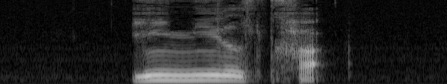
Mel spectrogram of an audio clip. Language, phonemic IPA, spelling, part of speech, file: Navajo, /ʔíːnîːltʰɑ̀ʔ/, ííníiltaʼ, verb, Nv-ííníiltaʼ.ogg
- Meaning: first-person duoplural imperfective of ółtaʼ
